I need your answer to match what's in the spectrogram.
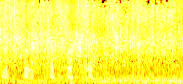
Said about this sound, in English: I wish we had I wish I had the applause button on. There we go.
